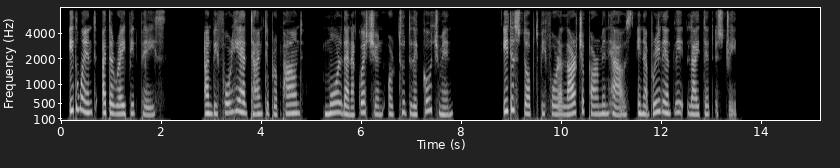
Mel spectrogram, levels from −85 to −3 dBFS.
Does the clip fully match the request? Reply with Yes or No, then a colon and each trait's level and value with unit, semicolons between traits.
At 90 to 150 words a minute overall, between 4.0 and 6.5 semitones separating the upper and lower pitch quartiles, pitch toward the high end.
No: slow, 135 wpm; average, 3.0 semitones; high, 230 Hz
